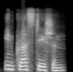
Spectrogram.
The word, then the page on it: encrustation: Indian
